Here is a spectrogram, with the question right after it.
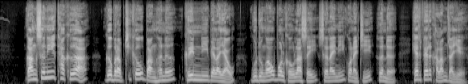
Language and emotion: Bodo, neutral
